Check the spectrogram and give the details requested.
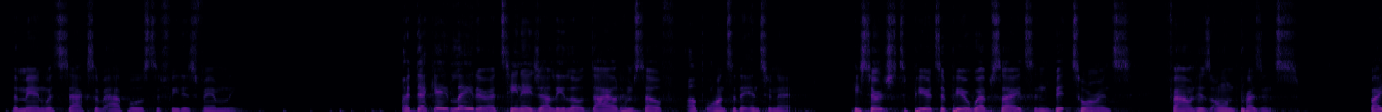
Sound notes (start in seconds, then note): none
